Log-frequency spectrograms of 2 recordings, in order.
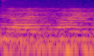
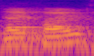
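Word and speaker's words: xiphoid: अब जो स्टर्नम की हड्डी के नीचे लास्ट में एक पत्ते की तरह हड्डी होगी, लीफ जैसा, उसको बोलते हैं जाइफाइड प्रोसेस। क्या बोलते हैं? जाइफाइड।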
